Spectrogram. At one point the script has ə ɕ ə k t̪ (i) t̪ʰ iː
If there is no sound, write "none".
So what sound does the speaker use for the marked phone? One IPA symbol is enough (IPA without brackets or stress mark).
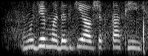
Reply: a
